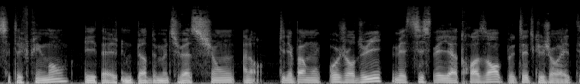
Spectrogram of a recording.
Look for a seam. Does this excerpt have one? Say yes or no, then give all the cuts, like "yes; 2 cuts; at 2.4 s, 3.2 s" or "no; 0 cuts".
yes; 4 cuts; at 1.2 s, 2.8 s, 3.2 s, 4.3 s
